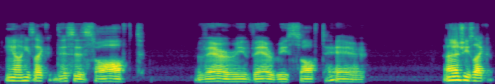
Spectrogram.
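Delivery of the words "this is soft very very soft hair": slow, drawn-out dopey wonder; entranced simpleton. Retold or imitated. Lenny pets the wife's hair, in slow mock fascination. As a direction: imitate a big simpleton savoring each word slowly.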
